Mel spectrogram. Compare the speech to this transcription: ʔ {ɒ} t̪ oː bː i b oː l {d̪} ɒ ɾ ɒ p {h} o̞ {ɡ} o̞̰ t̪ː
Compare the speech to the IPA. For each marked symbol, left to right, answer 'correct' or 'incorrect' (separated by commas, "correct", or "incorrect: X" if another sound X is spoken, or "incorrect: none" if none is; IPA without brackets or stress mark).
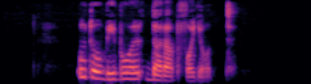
incorrect: u, correct, incorrect: f, incorrect: ɟ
